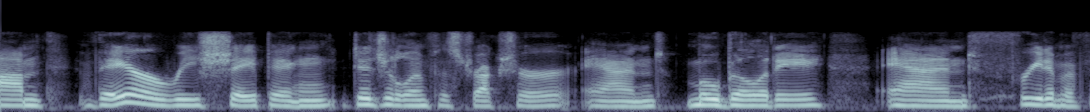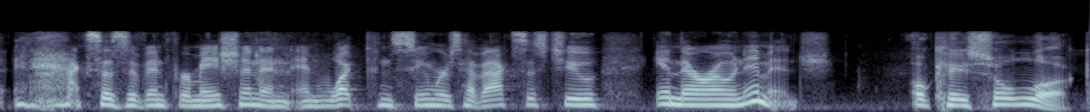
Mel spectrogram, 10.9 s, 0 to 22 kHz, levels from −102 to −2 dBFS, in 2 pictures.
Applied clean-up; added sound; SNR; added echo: none; none; none; none.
